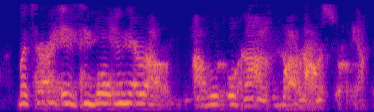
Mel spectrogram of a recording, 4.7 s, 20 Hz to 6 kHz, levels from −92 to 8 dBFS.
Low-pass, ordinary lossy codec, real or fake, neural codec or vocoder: 5.4 kHz; MP3, 24 kbps; fake; codec, 16 kHz, 1 kbps, FreqCodec, smaller model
